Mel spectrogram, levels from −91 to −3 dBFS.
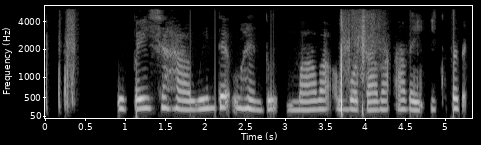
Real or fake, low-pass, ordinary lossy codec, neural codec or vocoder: real; 5.4 kHz; MP3, 32 kbps; none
